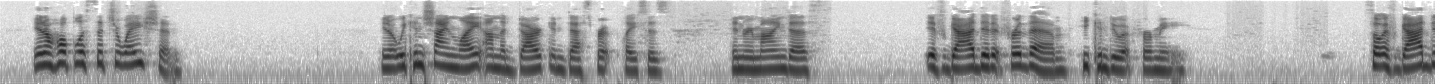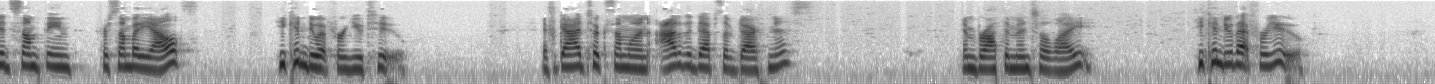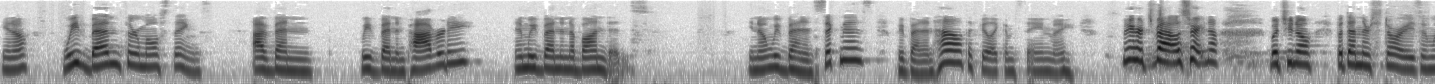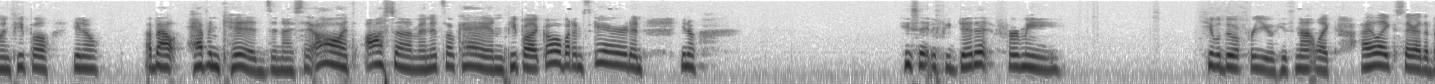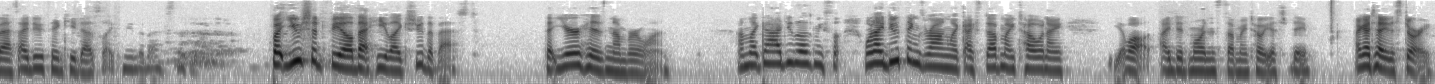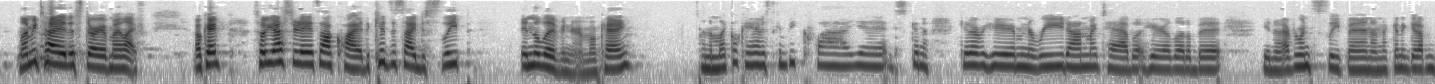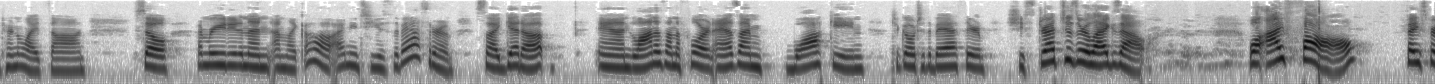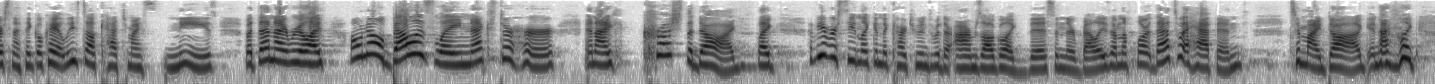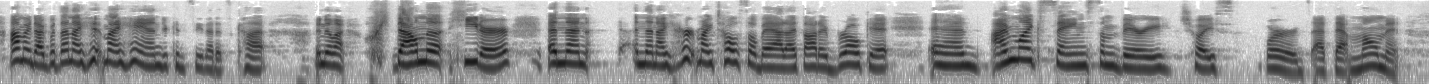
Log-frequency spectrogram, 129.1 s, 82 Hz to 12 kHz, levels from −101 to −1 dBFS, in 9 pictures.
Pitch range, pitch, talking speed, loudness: 205-265 Hz, 230 Hz, 200 wpm, -22 LUFS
